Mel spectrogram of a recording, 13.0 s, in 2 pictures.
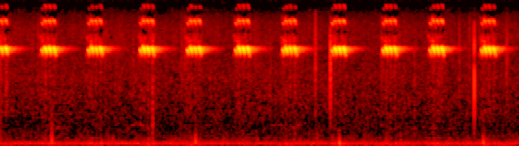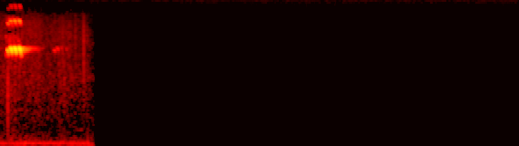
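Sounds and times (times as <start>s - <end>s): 
cricket chirping: 0.0s - 7.4s.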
